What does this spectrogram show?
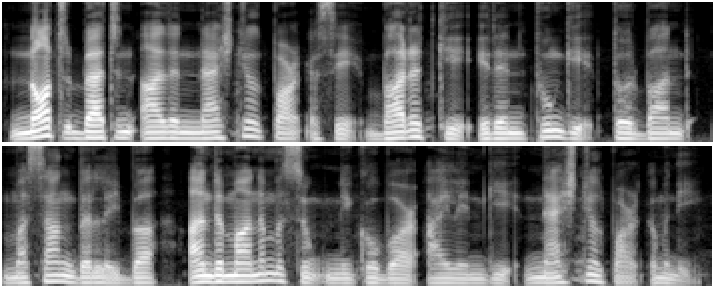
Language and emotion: Manipuri, neutral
